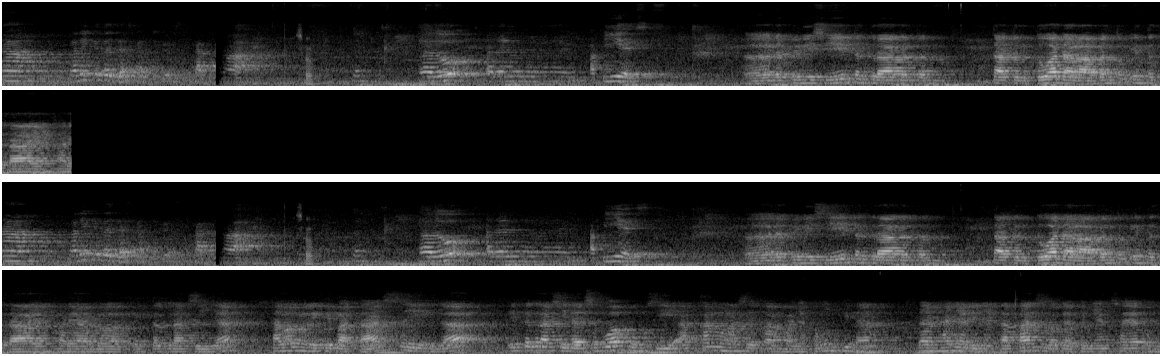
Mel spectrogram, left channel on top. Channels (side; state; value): left; drops out; at 12.3 s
